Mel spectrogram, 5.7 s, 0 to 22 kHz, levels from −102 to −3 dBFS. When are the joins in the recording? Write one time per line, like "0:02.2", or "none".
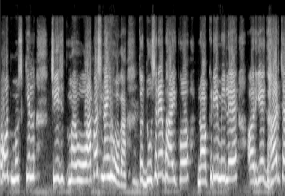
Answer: none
